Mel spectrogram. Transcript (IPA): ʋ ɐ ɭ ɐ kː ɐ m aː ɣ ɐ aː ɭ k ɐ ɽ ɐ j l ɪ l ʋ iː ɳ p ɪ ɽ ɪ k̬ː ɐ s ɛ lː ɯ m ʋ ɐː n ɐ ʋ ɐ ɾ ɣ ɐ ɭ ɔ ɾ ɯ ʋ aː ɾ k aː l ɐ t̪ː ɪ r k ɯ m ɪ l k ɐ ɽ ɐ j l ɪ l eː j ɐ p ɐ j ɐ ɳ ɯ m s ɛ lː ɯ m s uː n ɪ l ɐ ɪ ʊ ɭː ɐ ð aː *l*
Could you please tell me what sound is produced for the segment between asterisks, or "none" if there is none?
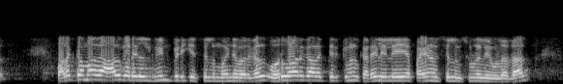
l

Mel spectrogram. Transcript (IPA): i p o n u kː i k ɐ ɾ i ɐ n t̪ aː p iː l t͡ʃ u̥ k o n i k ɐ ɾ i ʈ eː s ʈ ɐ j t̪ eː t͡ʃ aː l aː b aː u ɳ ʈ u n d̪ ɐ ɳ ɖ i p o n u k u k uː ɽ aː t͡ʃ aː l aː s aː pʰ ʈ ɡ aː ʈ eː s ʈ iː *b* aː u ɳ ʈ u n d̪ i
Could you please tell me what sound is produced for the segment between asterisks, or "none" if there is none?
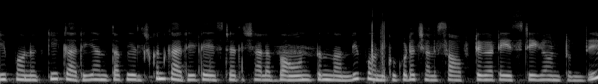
ɡ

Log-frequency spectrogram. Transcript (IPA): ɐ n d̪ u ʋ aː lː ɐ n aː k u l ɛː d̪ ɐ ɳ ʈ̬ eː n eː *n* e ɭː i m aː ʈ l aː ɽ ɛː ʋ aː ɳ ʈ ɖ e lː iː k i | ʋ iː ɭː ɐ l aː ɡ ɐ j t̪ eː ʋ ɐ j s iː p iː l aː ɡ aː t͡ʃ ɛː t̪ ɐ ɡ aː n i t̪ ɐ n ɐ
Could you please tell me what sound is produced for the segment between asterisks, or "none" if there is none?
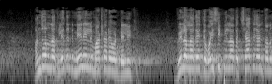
n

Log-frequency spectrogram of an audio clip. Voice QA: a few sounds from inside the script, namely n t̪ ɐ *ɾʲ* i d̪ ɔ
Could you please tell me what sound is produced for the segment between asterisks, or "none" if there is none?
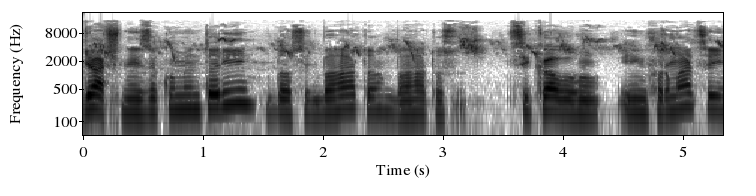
ɾʲ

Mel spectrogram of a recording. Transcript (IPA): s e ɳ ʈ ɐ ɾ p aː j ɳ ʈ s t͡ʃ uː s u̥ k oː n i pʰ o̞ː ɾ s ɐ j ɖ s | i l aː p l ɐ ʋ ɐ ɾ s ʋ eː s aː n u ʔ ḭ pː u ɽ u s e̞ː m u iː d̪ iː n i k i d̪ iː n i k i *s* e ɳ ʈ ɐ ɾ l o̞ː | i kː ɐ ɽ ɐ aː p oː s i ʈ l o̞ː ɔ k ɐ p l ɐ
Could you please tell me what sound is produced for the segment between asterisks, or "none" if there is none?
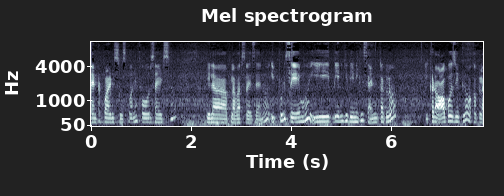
s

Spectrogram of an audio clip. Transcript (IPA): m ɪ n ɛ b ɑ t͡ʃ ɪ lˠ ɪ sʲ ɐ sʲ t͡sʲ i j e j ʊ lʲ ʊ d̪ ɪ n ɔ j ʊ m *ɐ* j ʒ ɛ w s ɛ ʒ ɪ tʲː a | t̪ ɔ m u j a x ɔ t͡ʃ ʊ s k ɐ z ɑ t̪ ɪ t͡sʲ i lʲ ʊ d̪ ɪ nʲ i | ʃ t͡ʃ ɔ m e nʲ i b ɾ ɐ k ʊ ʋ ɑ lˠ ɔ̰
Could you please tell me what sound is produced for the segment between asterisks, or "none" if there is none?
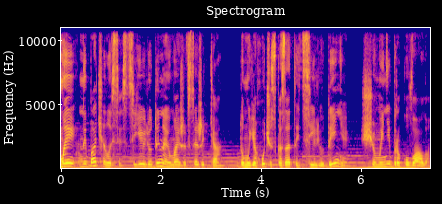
ɑ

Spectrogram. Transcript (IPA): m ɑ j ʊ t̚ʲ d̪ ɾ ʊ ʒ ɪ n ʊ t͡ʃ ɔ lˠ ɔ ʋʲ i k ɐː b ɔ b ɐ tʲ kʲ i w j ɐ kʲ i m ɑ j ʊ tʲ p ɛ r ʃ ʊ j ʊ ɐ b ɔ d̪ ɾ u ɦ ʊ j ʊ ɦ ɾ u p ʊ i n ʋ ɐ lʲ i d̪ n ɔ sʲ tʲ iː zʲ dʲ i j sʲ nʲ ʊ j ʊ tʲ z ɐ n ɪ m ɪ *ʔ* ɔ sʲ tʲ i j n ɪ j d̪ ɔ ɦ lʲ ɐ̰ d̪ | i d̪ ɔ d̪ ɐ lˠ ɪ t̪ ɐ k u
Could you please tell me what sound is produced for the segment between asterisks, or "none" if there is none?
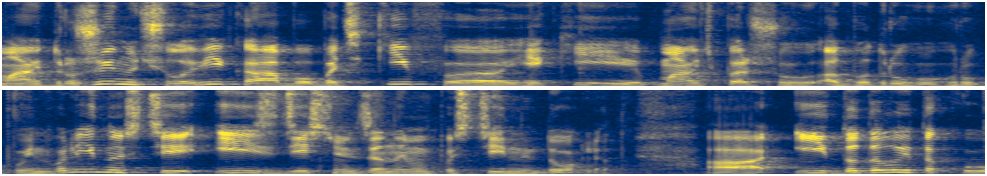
p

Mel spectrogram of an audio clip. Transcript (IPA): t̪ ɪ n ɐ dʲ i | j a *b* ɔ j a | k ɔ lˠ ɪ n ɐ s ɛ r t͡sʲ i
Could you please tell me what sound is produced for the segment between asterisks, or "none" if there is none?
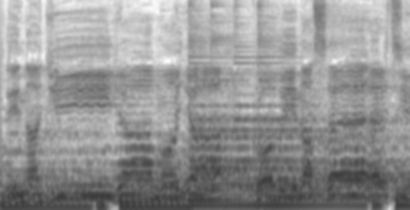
m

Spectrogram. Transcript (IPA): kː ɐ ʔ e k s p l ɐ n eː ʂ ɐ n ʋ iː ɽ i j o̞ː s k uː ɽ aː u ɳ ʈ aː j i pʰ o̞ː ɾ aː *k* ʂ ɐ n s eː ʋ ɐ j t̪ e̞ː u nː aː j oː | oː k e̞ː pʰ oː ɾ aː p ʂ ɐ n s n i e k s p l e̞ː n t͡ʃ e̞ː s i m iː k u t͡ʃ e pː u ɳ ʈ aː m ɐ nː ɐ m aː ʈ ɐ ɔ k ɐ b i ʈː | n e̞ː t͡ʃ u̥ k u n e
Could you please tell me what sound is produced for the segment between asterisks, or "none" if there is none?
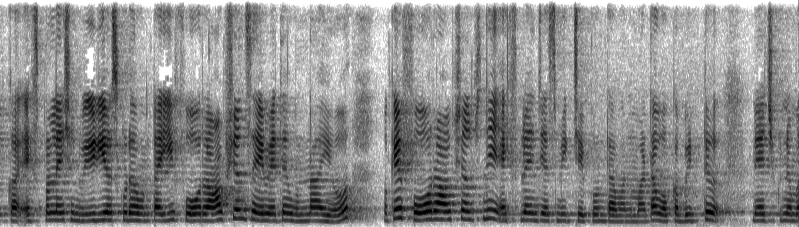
p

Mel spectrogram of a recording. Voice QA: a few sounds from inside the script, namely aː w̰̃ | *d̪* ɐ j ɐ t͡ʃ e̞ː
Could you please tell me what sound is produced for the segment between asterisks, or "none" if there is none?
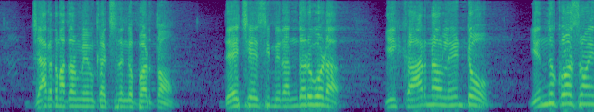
d̪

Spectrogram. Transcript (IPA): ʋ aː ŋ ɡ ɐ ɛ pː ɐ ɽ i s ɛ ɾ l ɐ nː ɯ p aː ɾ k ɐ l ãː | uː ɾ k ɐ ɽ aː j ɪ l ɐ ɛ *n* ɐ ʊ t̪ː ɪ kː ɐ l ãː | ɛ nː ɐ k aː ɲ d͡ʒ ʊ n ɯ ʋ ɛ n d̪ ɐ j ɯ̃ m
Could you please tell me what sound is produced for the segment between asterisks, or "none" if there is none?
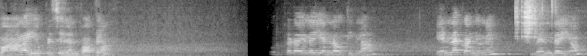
nː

